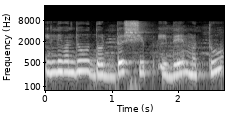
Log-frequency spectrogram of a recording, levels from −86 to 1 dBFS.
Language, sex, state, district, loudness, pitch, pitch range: Kannada, female, Karnataka, Belgaum, -15 LUFS, 255 Hz, 230-270 Hz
